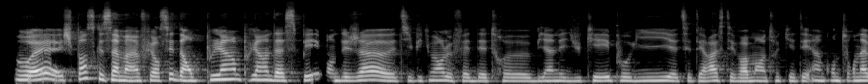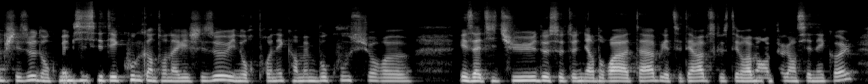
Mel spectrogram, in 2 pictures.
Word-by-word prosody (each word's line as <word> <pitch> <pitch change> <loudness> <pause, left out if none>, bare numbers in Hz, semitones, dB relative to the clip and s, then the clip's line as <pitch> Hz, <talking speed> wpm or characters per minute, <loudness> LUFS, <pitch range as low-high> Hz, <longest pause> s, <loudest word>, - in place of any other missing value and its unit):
Ouais 210 +1 +7
et - - 0
je 195 0 -2
pense 275 +4 +2
que 245 - +2
ça 205 -1 +6
m'a 175 -3 +4
influencé 180 +5 +1
dans 180 -6 +4
plein, 220 +7 +4
plein 210 -2 +1
d'aspects. 180 -1 +1 0.2
Bon, 180 - -8
déjà, 180 +3 +2
heu, 165 - -1
typiquement 170 +3 -4
le 180 -2 0
fait 165 0 -5
d'être, 155 +1 -5
heu, 160 -1 -2
bien 165 +2 -3
éduquée, 165 +1 -2
polie 175 +1 -1
et 165 -2 0
cetera 165 +1 -2
c'était 175 -1 -6
vraiment 155 +1 0
un - - -3
truc 165 +1 -8
qui 170 - -5
était 160 0 -5
incontournable 175 0 -1
chez 175 +2 -1
eux 200 - +2
donc 160 -2 -3
même 180 0 +1
si 180 +1 -1
c'était 180 -1 0
cool 190 +1 -1
quand 175 -3 -2
on 165 - -3
allait 160 0 -1
chez 170 +3 -4
eux, 205 -1 +4
ils 170 - 0
nous 155 - -1
reprenaient 165 +3 -6
quand 165 -1 -7
même 165 +1 -1
beaucoup 175 +3 -5
sur, 175 -3 -7
heu, 155 -1 -3 0.5
les 175 -2 +3
attitudes, 170 +3 +2
se 165 +1 -4
tenir 160 0 -2
droit 160 0 +2
à 155 -1 +3
table 165 +2 -1
et 150 - -3
cetera 155 +2 -3
parce 170 0 -8
que 160 - -9
c'était 160 +1 -6
vraiment 155 0 +1
un - - -5
peu 175 - -11
l'ancienne 155 -1 -3
école 180 - -3
170 Hz, 240 wpm, -19 LUFS, 160-180 Hz, 0.5 s, Ouais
